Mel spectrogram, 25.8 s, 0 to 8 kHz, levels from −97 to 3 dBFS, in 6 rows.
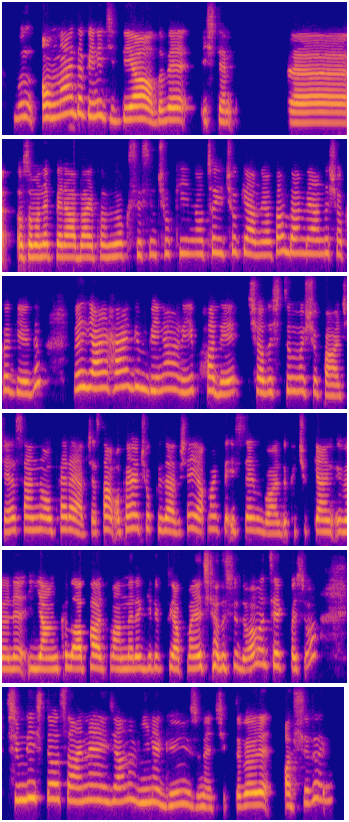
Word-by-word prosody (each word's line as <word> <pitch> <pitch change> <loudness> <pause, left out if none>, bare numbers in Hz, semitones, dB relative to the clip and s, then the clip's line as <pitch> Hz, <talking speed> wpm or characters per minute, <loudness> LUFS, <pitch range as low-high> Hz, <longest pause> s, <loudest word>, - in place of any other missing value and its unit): Bun 275 -1 -5
onlar 315 +7 +4
da 355 -2 +1
beni 305 -2 0
ciddiye 245 +2 +3
aldı 225 -4 +6
ve 240 -1 +3 0.2
işte, 215 -1 -6 0.7
eee, 190 -1 +3
o 240 - +5
zaman 235 0 +4
"Hep 245 0 +1
beraber 235 -1 +3
yapalım.", 235 +1 -1
yok, 255 0 -3
"Sesin 275 +1 -8
çok 295 +2 -10
iyi.", 295 -1 -5
notayı 290 +1 -4
çok 325 +2 -7
iyi 305 - +2
anlıyorum 275 -1 -1
falan. 325 +2 0
Ben 310 0 -1
bir 305 - -2
anda 295 +1 -2
şoka 295 0 -5
girdim 260 - -1 0.4
ve, 335 - +2
yani, 355 -1 +4
her 365 +2 +3
gün 350 -3 -1
beni 295 +2 -1
arayıp 300 -3 -4
"Hadi, 255 -3 0
çalıştın 270 +1 -2
mı 285 -1 -4
şu 260 -2 -7
parçaya, 215 +2 -1
senle 255 +1 -2
opera 250 +1 +1
yapacağız." 210 0 -4
Tamam, 265 -2 +2
opera 270 +5 +1
çok 275 -1 -8
güzel 240 -3 0
bir 210 - -12
şey, 280 +6 -5
yapmak 265 0 -3
da - - -1
isterim 245 0 -2
bu 200 - -3
arada 195 0 -5
küçükken, 225 +1 -2
iii, 225 - -3
böyle 220 0 0
yankılı 225 +1 +3
apartmanlara 225 -1 +3
girip 235 +1 -5
yapmaya 230 +1 +2
çalışırdım 245 -3 -1
ama 300 +5 0
tek 265 -2 0
başıma. 225 - -2 0.5
Şimdi, 330 +1 +2
işte, 370 -1 +1
o 345 - +2
sahne 320 -2 -1
heyecanım 305 0 -3
yine 285 +1 0
gün 230 +2 -2
yüzüne 210 -6 -5
çıktı. 205 +2 -8
Böyle, 240 +1 +5 0.2
aşırı, 270 - -3
255 Hz, 175 wpm, -22 LUFS, 230-295 Hz, 0.7 s, aldı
